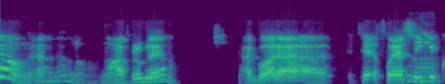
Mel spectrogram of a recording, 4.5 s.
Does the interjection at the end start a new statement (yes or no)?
no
